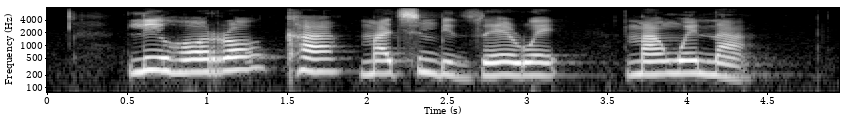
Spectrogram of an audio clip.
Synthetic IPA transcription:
liɦɔɾɔkʰamat͡ʃʰimbid͡zɛɺwɛ | maŋwɛna

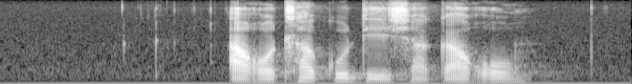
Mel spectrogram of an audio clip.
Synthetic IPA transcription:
a̰ɣʊt͡ɬʰakʼʊdiʃakʼaɣʊ

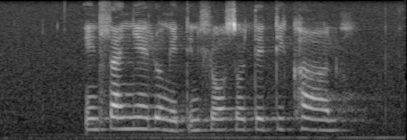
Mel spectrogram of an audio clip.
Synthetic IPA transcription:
inɬaɲɛlɔŋetʼinɬʼɔsɔtʼetʼikʰaːlɔ

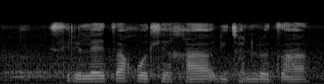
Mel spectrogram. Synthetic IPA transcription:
sirilet͡saχʊt͡ɬʰɛχadit͡sʰwanɛlɔt͡sa

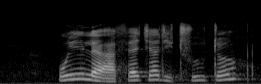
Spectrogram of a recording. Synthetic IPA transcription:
ʊilɛafɛt͡ʃʼaditʰuːtʼɔ

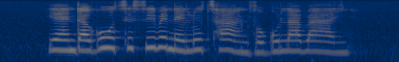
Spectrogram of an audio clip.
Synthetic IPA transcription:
jɛntʼak̬ut͡sʰisiɓɛnelut͡sʰanvʱɔk̬ulaɓaːɲɛ

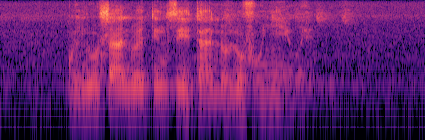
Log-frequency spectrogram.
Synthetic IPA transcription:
k̬weluɬalwetʼint͡sʼitʼaloluvuɲiːwɛ

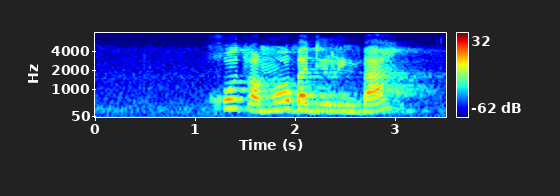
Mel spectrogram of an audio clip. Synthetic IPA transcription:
χʊt͡sʼwamobadireŋ̩ba

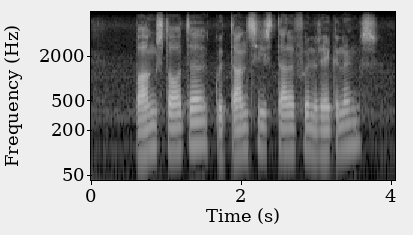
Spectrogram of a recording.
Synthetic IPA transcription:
b̥ɐŋstɑːtəkutɐnsistæləfuənrikənəŋs

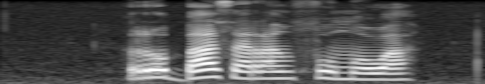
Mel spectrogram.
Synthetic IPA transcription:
rɔbasaraɱfumɔwa

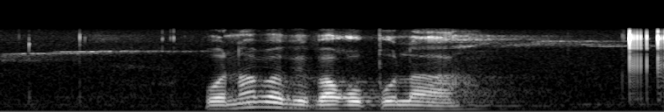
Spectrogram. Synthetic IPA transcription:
bɔnababɛbaɣʊpʼʊlaːŋ̩

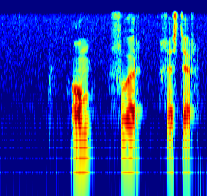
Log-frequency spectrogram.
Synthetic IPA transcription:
ɦɔm | fuər | χəstər

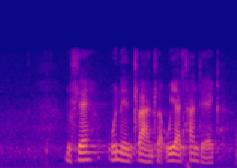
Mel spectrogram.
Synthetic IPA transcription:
m̩ɬɛunɛnt͡ɬʼant͡ɬʼa̰ʔujatʰandʱɛːkʼḁ

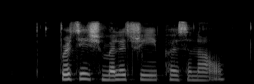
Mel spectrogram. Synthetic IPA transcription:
b̥ɹɪtɪʃmɪlɪtəɹipʰɛsɔnɛ̰l

